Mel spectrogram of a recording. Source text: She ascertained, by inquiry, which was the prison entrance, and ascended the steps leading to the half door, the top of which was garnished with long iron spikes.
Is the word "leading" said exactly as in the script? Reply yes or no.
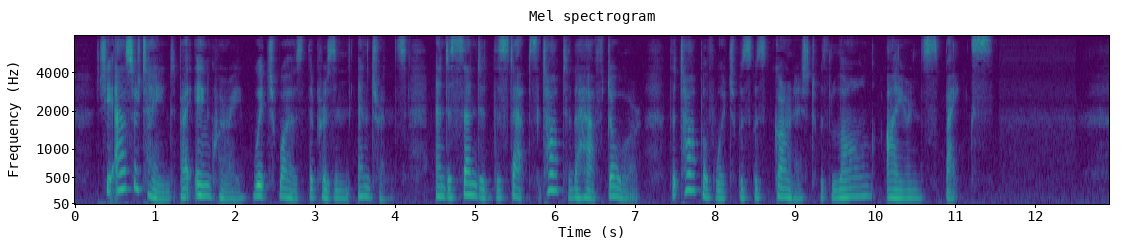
no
